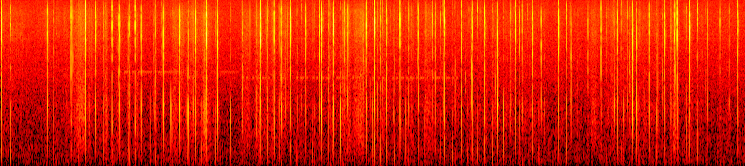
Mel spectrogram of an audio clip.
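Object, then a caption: Plastic keys of a slide-out phone keyboard. Thumbs and fingertips press and tap the small backlit plastic keys of a slide-out mobile phone's QWERTY keyboard, held in the hand while typing a message. The result is a quiet, irregular stream of many sharp, dry clicks with almost no ring, bright and light with little low end.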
